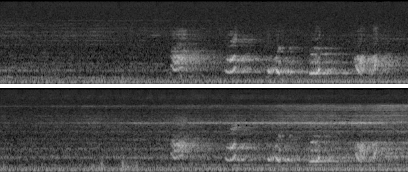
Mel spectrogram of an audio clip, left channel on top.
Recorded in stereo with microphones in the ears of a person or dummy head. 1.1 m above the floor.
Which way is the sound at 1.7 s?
15° left (ahead or behind).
